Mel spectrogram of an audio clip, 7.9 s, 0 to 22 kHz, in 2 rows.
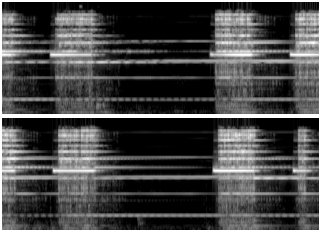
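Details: Silent Knight SK-4 panel driving two Pre-ADA Wheelock horn/bell strobes, triggered by a smoke detector test. Horns and bells sound three bursts, pause, repeat: a temporal-3 evacuation signal.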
